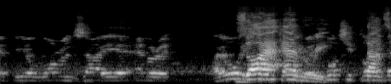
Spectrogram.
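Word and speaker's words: Zaïre-Emery: Zaire Emery, that's how you pronounce his name.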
